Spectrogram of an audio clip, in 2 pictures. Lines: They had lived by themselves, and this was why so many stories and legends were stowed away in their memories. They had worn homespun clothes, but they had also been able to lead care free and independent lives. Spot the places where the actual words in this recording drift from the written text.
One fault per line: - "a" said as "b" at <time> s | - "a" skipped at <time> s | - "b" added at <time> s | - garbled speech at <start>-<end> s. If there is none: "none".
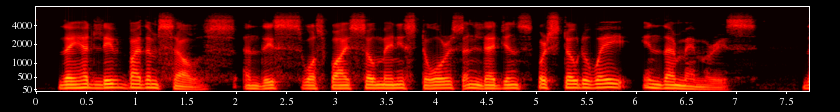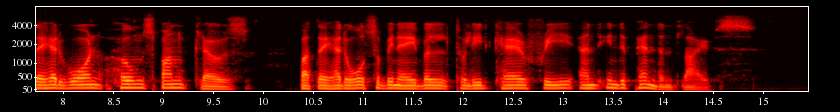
none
